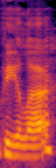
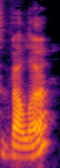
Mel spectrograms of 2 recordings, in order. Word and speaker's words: Vela: the bulk editor that up until now I've pronounced wrong it's not Vela its Vela and they now allow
